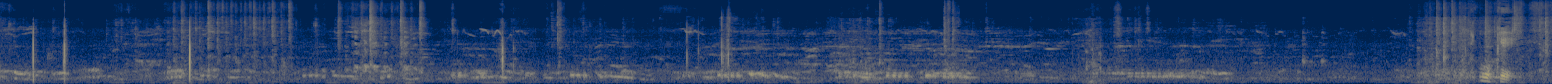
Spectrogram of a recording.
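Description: Pigeons of a prized breed coo in repeated soft, low throbbing phrases at close range, with occasional wing flutters and clatter, continuing steadily throughout.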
